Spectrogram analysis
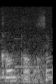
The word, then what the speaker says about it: Katala: Ma maman m'a dit, on dit ça Kantala, ça s'écrit Katala, il n'y a pas N. Maintenant pour mieux le prononcer, j'ai ajouté le N.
